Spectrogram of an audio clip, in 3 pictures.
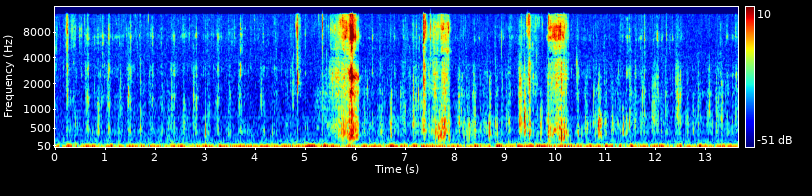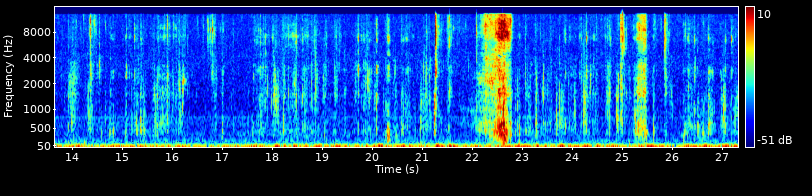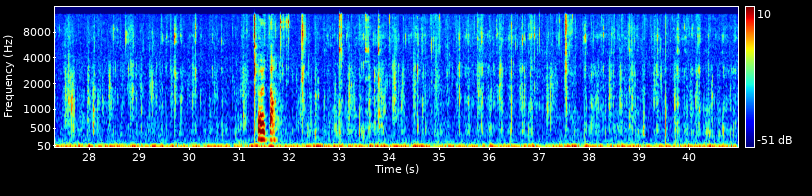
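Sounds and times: chewing and wet mouth sounds: 0.0 - 40.9
noodles slurped: 22.1 - 22.9.

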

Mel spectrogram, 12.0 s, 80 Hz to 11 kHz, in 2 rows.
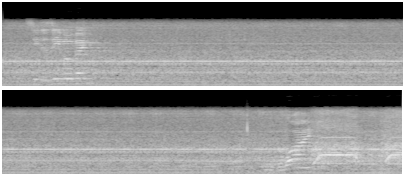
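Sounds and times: milling machine hum: 0.0 - 12.0
milling machine whine: 0.0 - 12.0.

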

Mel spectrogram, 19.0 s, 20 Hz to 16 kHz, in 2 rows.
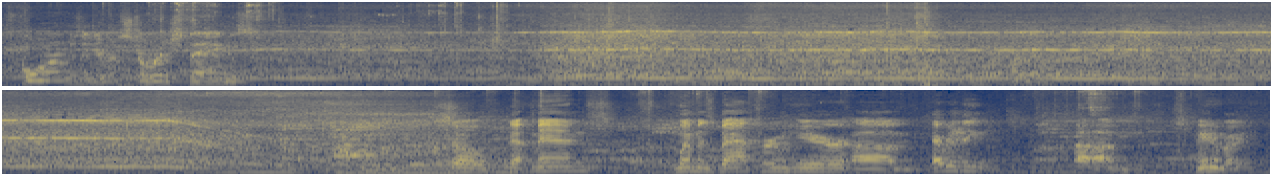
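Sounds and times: electric motor whining: 0.9 - 13.3.

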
